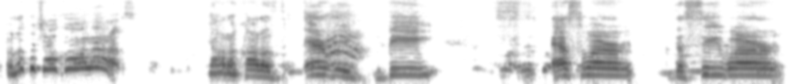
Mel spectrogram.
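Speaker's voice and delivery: real rising outrage at the name-calling; heated outburst. Real, not acted. Venting at men in live chat.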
